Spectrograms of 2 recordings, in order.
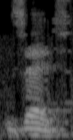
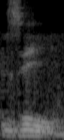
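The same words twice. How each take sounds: First: The letter is said as British "zed". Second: The letter is said as American "zee". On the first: "we pronounce that as Z in England" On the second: "not Z"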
